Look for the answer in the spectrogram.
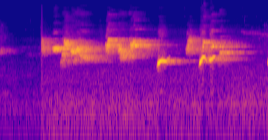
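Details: Caged red-whiskered bulbul singing three quick, rich warbling phrases. Each phrase ends in a lower, slurred whistle, with a short gap between phrases.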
